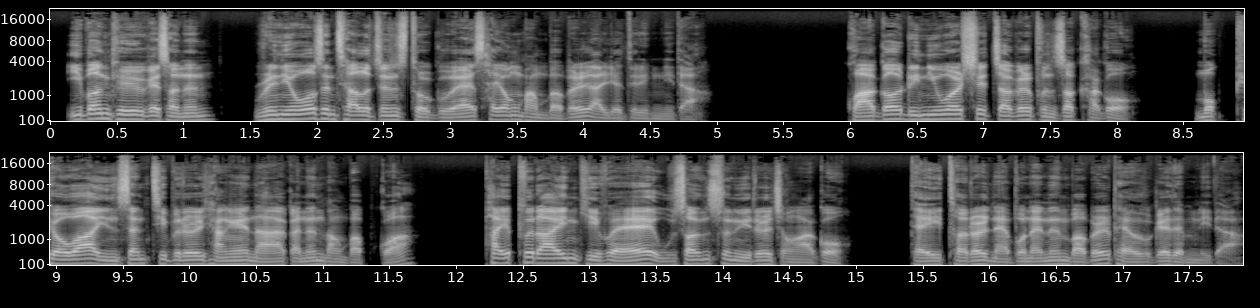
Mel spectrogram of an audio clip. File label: korean e-learning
